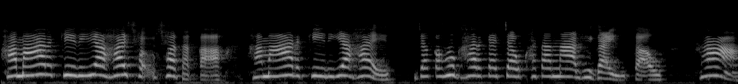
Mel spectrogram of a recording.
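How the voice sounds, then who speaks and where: A performer voicing a scolding, pleading village woman in a comedy cartoon, with an eastern Hindi-belt accent, coaxing and repeating herself through a pitch-raising effect. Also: slow, sharp tone, full character voice. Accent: eastern Hindi belt (Bhojpuri-Awadhi region). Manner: nagging, coaxing, repetitive. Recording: dull lo-fi processed audio.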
